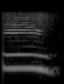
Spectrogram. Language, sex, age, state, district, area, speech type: Kannada, female, 45-60, Karnataka, Gulbarga, urban, conversation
